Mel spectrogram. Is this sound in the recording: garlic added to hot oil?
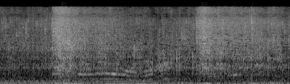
yes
